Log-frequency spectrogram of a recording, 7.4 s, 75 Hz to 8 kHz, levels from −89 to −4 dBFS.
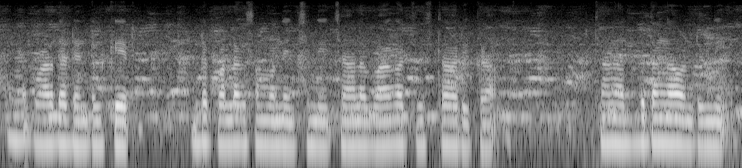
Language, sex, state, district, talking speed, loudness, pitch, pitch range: Telugu, male, Andhra Pradesh, Guntur, 105 wpm, -22 LUFS, 145 Hz, 140-155 Hz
